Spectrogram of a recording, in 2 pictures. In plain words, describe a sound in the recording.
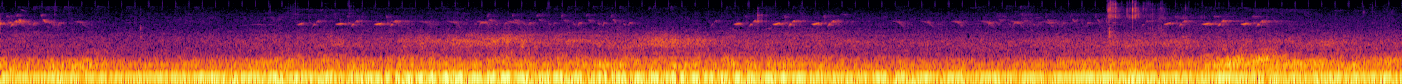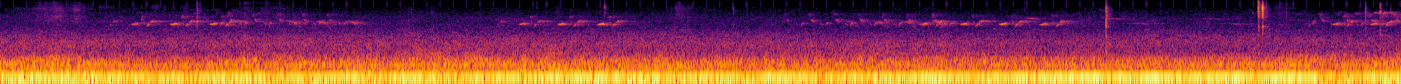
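A steady low rumble of flowing water and wind carries outdoors.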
